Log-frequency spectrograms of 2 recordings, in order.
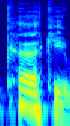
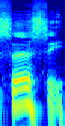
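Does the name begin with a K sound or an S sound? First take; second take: K sound; S sound. First: The name begins with a hard K sound. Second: The name begins with a soft S sound. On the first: This is probably how the ancient Greeks said it. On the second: This is how the name is said today.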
